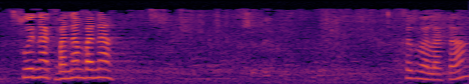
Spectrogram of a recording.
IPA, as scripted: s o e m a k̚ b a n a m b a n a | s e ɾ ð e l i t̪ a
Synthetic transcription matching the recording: s u e n a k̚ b a n a m b a n a | s e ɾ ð a l a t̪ a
